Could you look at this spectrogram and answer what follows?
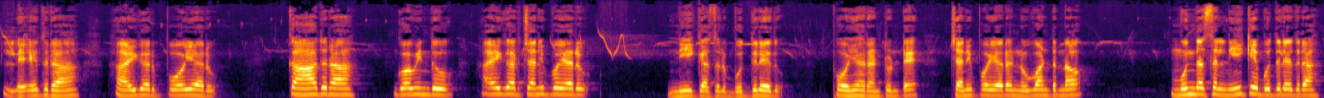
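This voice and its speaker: A man's voice: on the high side, steady tone, unhurried, long pauses, a little mellow, lightly acted. A man voicing two silly village simpletons who bicker childishly over which one is cleverer. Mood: squabbling. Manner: childish bickering, sing-song whine. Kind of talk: cartoon voice acting.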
